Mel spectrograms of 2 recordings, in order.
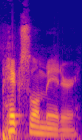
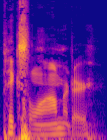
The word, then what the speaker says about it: Pixelmator: I've always pronounced it Pixelometer. – Well, you added a letter to it. But it is Pixelmator.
